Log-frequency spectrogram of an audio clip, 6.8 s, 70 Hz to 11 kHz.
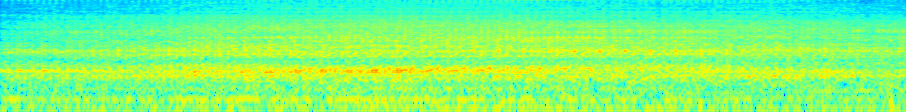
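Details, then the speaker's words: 2000 BMW E39 M5 at idle after startup, no check engine light: low uneven chugging, pulses a bit under three a second, with light rattle; owner attributes rattle to typical VANOS startup rattle, rough idle cause unclear. "It's a little rattly, but it's a 2000, so it does have the startup Vanos rattle. It's chugging quite a bit."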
